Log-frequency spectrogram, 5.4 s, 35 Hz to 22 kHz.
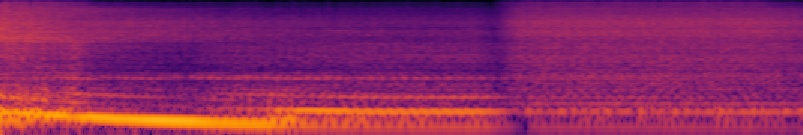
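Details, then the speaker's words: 1996 Ford Ranger after fuel pump replacement, not run for over a year: deep even hum dropping to a lower settled idle, slightly high; smoothed out, owner expects it to learn; battery light on, filler neck leaking. "overall not too bad it smoothed out quite a bit it's still idling a little bit high but I imagine it'll kind of learn that as we go here"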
